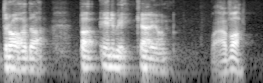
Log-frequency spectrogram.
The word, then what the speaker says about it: Drogheda: End, Norwich on loan, Hearts, Coventry, Carlisle, Shelbourne, Drogheda, and then Morpeth United. As I used to have a flat there, and I didn't want to get battered off the ultras for this. It's pronounced Drogheda.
